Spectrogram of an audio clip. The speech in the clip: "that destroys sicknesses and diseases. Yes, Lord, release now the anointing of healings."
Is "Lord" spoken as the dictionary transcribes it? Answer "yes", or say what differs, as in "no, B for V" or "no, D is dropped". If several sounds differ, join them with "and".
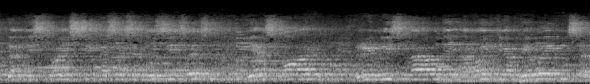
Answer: no, W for L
